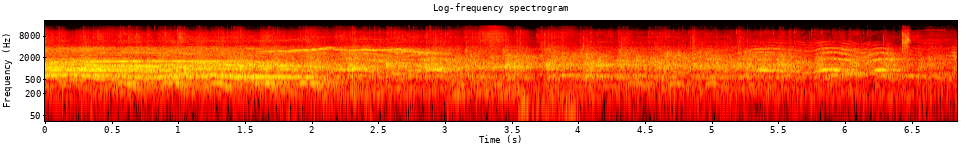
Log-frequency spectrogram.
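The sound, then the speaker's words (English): A crowd cheers and shouts in a steady, loud wash of overlapping voices with some clapping, voting by cheer for the best-looking real life Christmas tree, holding for about seven seconds and easing off only slightly toward the end. “We're going to go by crowd vote.”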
